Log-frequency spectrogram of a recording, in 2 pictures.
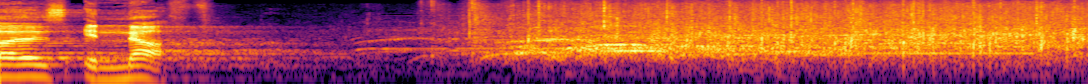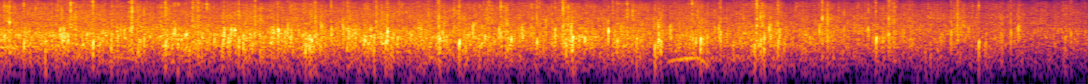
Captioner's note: cheering and applause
